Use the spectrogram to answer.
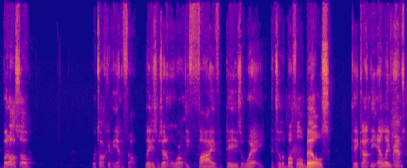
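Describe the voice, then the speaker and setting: A man hosting a sports podcast, teasing his co-hosts and running the show in an energetic, casual way. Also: mid-range voice, fairly quick, dry recording. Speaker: podcast host. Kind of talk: casual chat and sports talk.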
